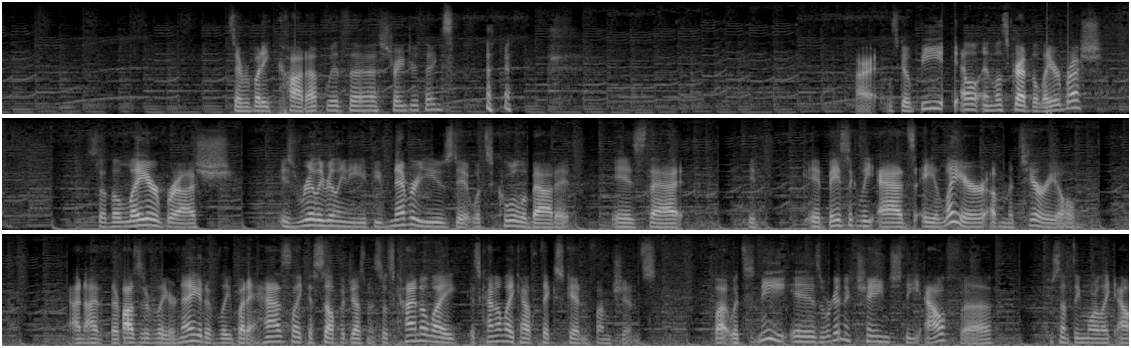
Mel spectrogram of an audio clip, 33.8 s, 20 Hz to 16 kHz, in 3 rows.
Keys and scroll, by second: 6.6 b, 7.8 b, 8.2 l, 12.9 s, 14.6 shift+f, 15.9 s, 27.6 z, 28.1 s, 33.6 s.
